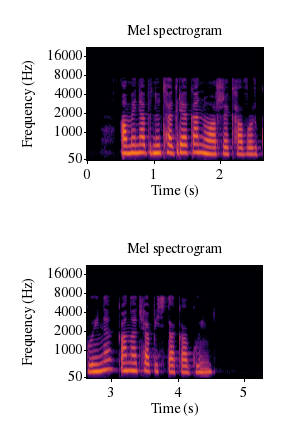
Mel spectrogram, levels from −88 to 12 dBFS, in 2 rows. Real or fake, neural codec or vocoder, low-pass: real; none; 7.2 kHz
